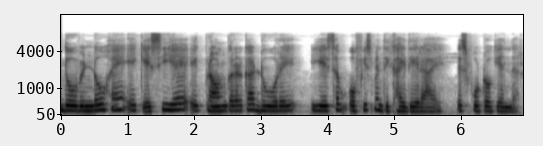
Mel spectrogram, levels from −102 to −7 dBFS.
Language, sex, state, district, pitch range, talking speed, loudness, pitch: Hindi, female, Maharashtra, Washim, 165-190 Hz, 205 wpm, -15 LUFS, 175 Hz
